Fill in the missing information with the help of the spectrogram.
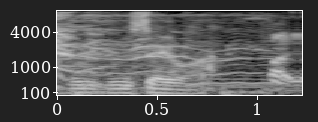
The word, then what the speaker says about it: vuvuzela: It's a vuvuzela. – Yeah, I knew what it was. I don't know how to pronounce it. – Vuvuzela.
